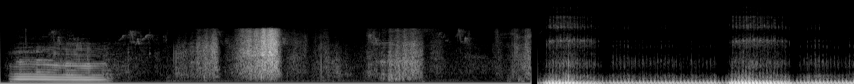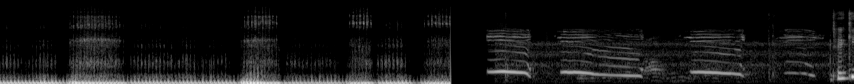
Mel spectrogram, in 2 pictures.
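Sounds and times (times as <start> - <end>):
kitten purring: 5.4 - 16.7
dog whining: 13.4 - 16.9.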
